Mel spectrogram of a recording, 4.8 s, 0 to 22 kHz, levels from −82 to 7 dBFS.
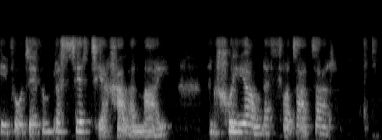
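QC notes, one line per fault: Nothing stood out on listening to this speech clip carried over the AMR wideband (HD Voice) path.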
